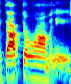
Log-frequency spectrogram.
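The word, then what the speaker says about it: Ramani: out dr romney's video her name is spelled r-a-m-r-a-m-a-n-i dr romini she's on youtube she also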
